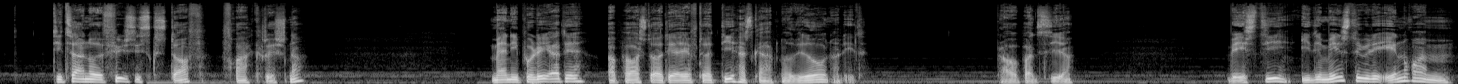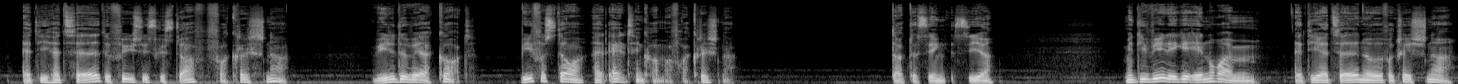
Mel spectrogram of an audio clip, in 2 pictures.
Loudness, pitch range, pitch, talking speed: -15 LUFS, 85-115 Hz, 95 Hz, 130 wpm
